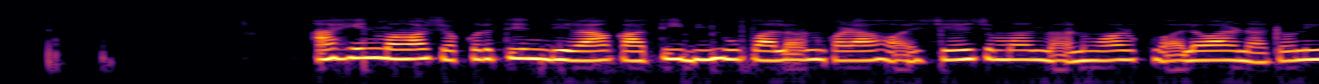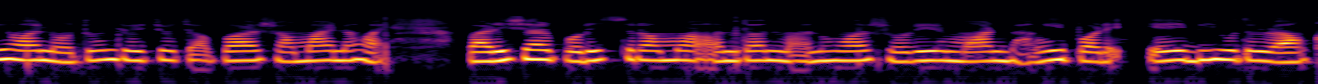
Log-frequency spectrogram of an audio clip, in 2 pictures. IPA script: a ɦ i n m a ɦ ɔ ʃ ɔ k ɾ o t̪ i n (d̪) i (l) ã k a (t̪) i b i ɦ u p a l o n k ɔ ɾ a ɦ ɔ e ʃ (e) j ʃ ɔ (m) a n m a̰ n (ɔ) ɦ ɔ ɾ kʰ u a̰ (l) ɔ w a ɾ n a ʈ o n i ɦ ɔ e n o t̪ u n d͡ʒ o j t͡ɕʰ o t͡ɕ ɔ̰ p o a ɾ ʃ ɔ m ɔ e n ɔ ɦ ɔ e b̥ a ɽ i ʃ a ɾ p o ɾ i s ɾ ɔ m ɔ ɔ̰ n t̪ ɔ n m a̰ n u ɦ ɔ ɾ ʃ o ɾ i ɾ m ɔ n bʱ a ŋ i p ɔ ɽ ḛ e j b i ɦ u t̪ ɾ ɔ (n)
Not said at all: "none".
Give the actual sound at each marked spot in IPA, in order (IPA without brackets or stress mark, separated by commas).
d̪, ɾ, t̪, e, m, u, l, ŋ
